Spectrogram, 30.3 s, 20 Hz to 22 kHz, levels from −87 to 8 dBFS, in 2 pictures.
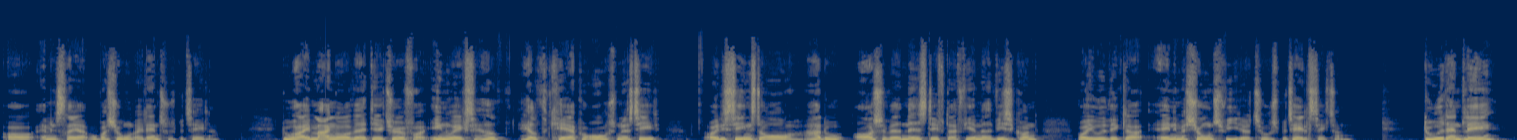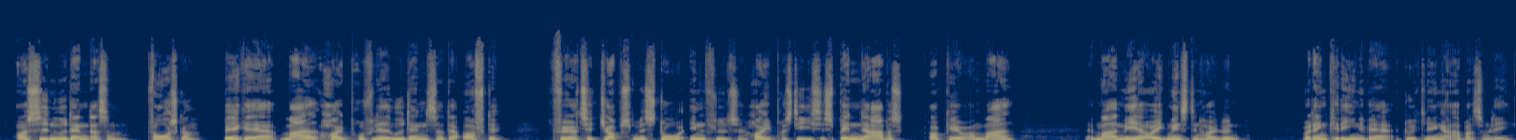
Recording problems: none

